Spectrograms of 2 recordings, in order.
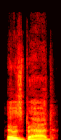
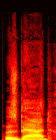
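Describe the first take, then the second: First: Laughing through the words; a rueful laugh as he repeats it. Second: Said in the usual way. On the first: Real, not acted.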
